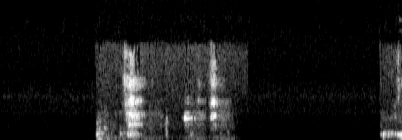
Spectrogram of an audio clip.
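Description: Mostly near silence, broken about a second in by roughly a second and a half of short knocks and a brief vocal sound.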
